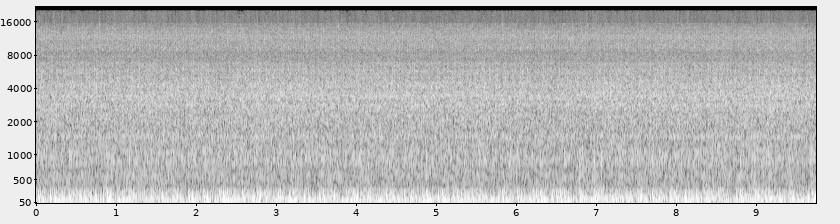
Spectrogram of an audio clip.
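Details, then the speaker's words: 1969 Triumph TR6 twin after pilot jet cleaning and pilot air screw adjusted half a turn, warm after a cold start: steady, even idle with no knocks or misses; normal idle. "It sounds good. I'm just going to let it sit here and idle for a while."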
